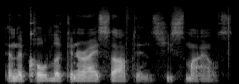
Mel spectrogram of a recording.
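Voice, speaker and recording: A man's voice: sits low, completely flat delivery, a little fast, gravelly. A man narrating a horror tale in a theatrical, wry storytelling style. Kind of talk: dramatic scripted horror storytelling.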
